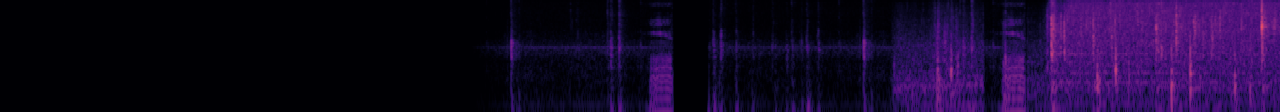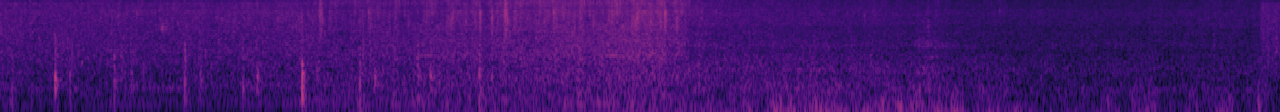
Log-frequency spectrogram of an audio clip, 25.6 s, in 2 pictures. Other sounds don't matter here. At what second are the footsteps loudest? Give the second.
16 s.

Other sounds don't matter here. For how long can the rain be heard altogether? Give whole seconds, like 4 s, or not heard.
15 s.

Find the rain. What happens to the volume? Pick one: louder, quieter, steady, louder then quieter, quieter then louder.
louder then quieter.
